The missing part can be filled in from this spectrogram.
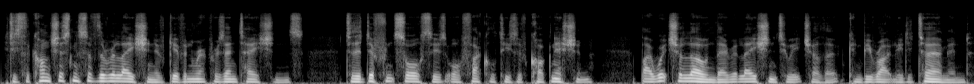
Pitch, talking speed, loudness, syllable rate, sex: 120 Hz, 185 wpm, -18 LUFS, 6.3 syllables/s, male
